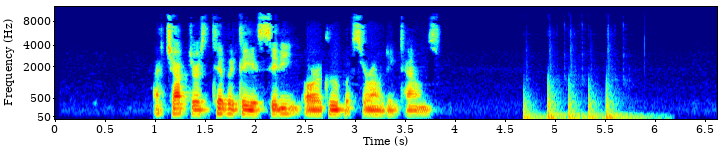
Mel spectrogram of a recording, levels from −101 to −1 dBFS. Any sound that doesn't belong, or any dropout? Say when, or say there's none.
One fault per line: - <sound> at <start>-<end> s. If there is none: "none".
- thud at 4.7-6.2 s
